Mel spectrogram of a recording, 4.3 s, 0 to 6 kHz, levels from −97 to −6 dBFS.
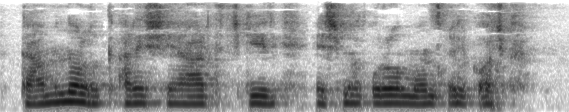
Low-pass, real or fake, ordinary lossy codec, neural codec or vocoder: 5.4 kHz; fake; AAC, 24 kbps; vocoder, 44.1 kHz, 128 mel bands every 512 samples, BigVGAN v2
